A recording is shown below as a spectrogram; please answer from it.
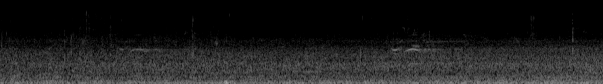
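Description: Steady ambience on a fishing boat on a lake: an even low rumble and hiss of water and wind, with a single soft knock about two seconds in and a few faint high chirps.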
